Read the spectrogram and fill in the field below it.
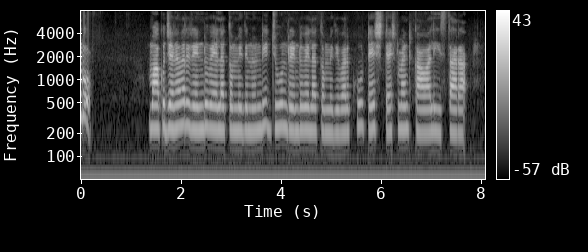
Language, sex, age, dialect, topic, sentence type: Telugu, female, 31-35, Southern, banking, question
